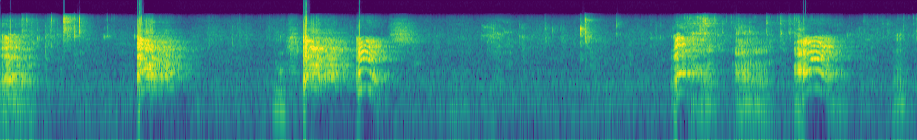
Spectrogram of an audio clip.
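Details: Pembroke Welsh Corgis, three farm dogs heading outdoors, give scattered loud single barks separated by short pauses. Human speech mixes with the yelps and a faint background murmur.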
